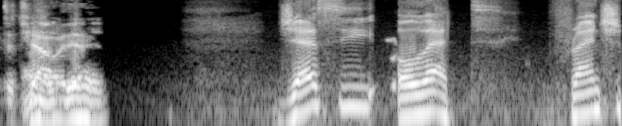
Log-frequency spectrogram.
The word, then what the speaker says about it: Ouellette: on man great to chat with you Jesse olette French name right yep how how do we pronounce it uh wette yep wette okay and Jesse is the American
